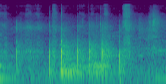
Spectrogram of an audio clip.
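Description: A pen writes by hand in short scratchy strokes and taps, about half a dozen distinct marks over a few seconds. The sound is close and clear, with no speech.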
